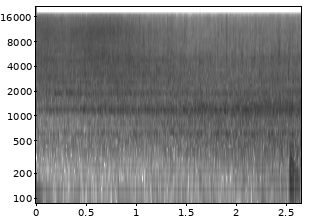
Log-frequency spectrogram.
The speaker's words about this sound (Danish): Nu er det lysebrunt. Så, så, kommer jeg, så kommer jeg lidt vand ved, for derved så stopper jeg stegningen og går over i en kogning.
